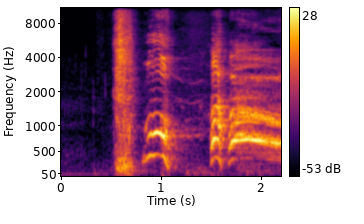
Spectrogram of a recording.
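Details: A single sharp, explosive nasal burst from a dog playing fetch and tug-of-war, followed by a person's brief vocal reactions: a harmless play sneeze.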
